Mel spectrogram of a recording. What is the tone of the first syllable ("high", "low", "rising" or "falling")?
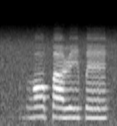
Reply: low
